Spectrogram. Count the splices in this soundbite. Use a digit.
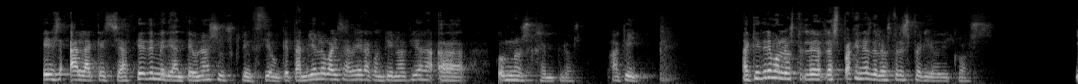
1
